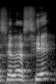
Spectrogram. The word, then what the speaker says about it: Selassié: però sembrava la principessa selassiè con l'accento sulla e si sia avvicinata a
